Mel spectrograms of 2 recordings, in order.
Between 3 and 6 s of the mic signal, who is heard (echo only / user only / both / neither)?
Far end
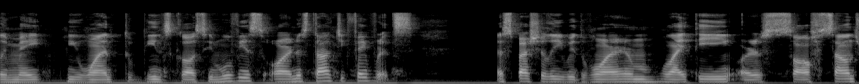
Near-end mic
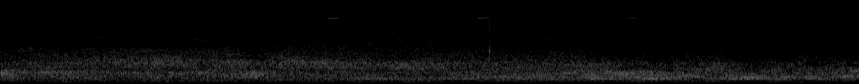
neither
